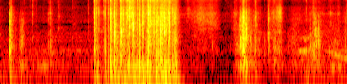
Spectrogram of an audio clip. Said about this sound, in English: Now let's give the cards a shuffle.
